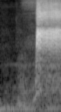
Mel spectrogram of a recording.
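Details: A frog screaming: a sudden shrill, harsh cry starts halfway through and holds steady and loud to the end, with strong high overtones and nothing low beneath it.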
